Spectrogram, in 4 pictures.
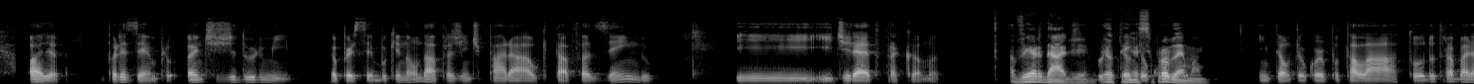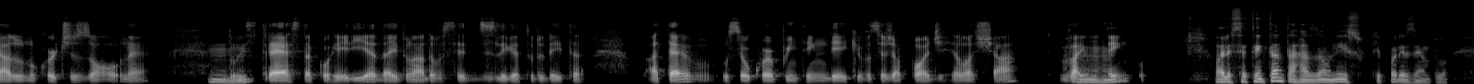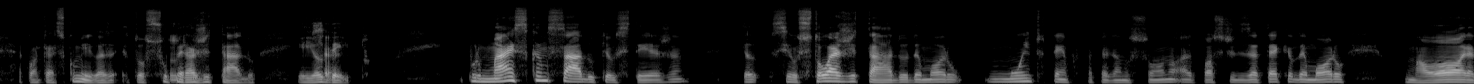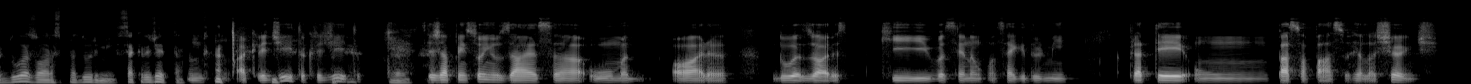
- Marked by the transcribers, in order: other background noise; tapping; laugh
- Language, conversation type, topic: Portuguese, unstructured, Qual é o seu ambiente ideal para recarregar as energias?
